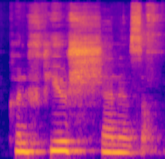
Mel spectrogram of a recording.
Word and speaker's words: Confucianism: Kids always put an S right here. And they try to spell it like confusion. It's not Confucianism. It's based on his name. Confucianism.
